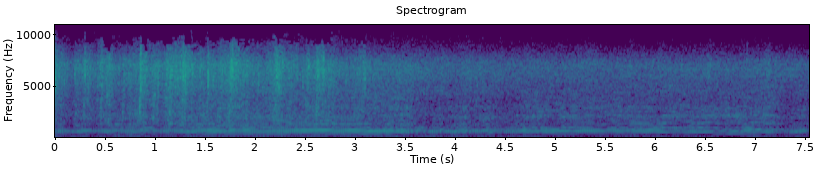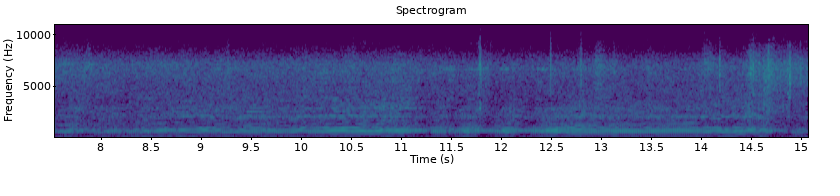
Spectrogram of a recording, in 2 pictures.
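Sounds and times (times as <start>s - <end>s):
faint engine running: 0.0s - 15.0s
low steady hum: 0.0s - 15.0s.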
